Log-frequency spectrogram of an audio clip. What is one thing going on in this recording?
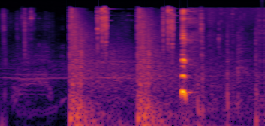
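A gun fires loud, booming shots.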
